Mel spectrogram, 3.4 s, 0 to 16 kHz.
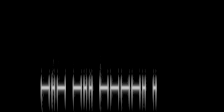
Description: Morse code, heard as a keyed tone, about 30 wpm, 700 Hz. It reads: KD9E
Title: USA Call Signs - 4 Characters - Repeated 3x - 30wpm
